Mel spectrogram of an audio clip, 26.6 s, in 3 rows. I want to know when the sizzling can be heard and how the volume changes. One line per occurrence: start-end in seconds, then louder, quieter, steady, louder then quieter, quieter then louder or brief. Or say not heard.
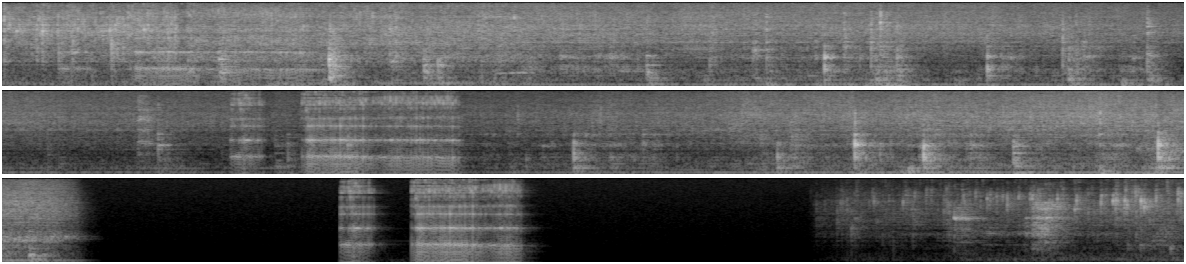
0.0-18.3 quieter then louder
23.8-26.5 brief.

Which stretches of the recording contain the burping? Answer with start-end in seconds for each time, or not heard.
0.4-2.5, 10.6-12.3, 20.2-21.6.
